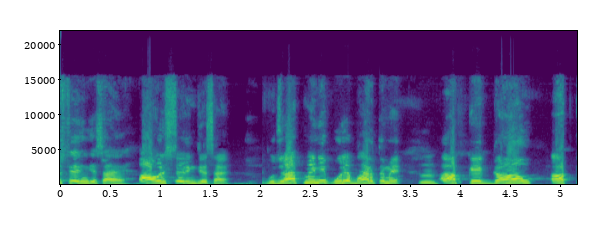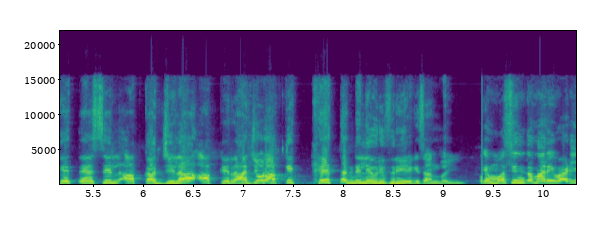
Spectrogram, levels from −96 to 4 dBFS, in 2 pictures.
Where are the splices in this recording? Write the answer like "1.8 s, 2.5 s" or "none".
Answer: 2.0 s, 9.4 s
